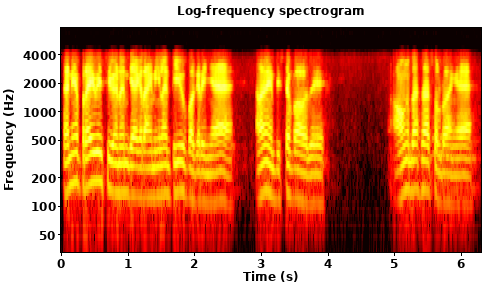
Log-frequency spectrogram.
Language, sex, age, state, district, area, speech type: Tamil, male, 18-30, Tamil Nadu, Kallakurichi, rural, conversation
